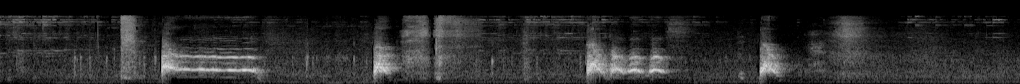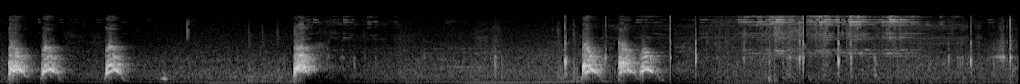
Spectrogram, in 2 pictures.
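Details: Two small dogs, a Japanese Chin and a Chin–Shih Tzu cross from Vancouver, playing in snow they are not used to; sharp scattered barks and a tonal whining yelp, separated by quiet stretches of wind and rustling.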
